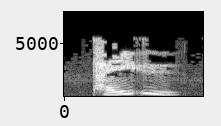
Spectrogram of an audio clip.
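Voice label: "培育", Mandarin Chinese; hsk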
